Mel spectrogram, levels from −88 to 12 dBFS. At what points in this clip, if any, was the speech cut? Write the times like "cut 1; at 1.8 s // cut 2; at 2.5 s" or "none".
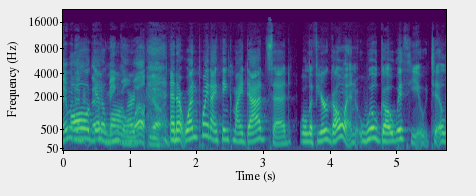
cut 1; at 1.2 s // cut 2; at 3.5 s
